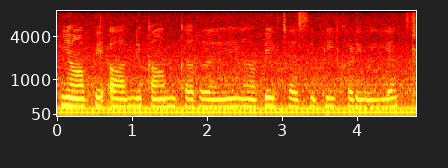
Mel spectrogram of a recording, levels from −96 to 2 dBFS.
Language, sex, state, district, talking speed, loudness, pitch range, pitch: Hindi, female, Haryana, Jhajjar, 160 wpm, -17 LUFS, 190-200 Hz, 195 Hz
